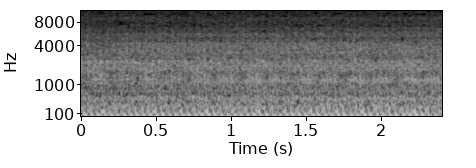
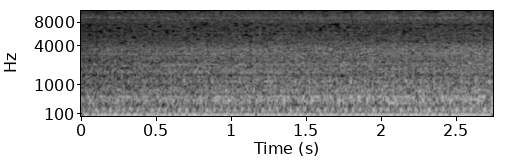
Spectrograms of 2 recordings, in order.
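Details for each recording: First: Diesel engine after injector replacement, no fault codes on scan: even, steady idle with a smooth, unchanging beat and no knocks or stumbles; running normally. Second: Diesel truck that stumbles while driving, fault codes read by scanner: uneven, stumbling idle beat of about two to three pulses a second over steady clatter; injectors found faulty, to be removed for service.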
